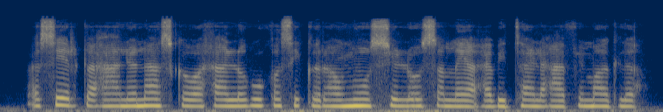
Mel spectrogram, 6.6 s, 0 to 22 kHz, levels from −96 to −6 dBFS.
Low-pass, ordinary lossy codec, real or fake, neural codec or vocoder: 10.8 kHz; Opus, 32 kbps; fake; codec, 24 kHz, 0.9 kbps, WavTokenizer, medium speech release version 1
